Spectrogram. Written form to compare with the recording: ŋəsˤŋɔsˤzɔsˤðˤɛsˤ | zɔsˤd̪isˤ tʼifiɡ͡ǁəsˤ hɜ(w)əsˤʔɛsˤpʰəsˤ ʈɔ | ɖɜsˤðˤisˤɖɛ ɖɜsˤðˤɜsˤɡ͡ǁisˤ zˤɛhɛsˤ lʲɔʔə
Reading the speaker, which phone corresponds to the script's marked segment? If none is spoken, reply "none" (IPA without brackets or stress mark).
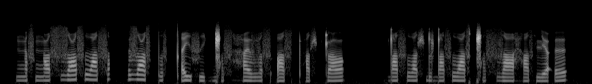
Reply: v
